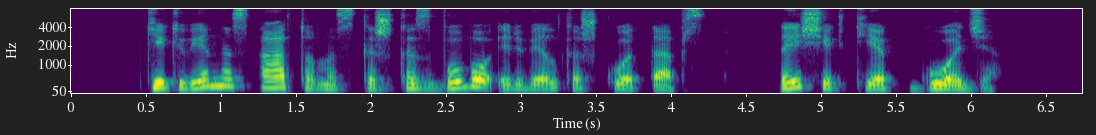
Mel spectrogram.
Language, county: Lithuanian, Marijampolė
